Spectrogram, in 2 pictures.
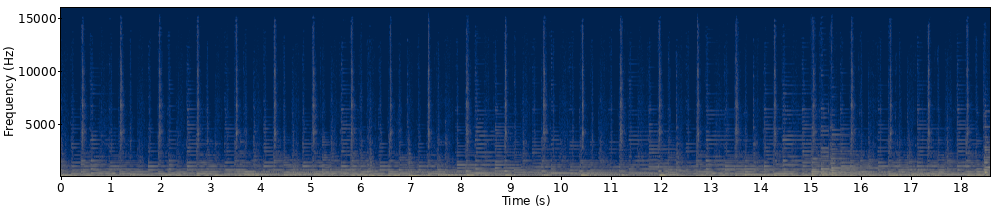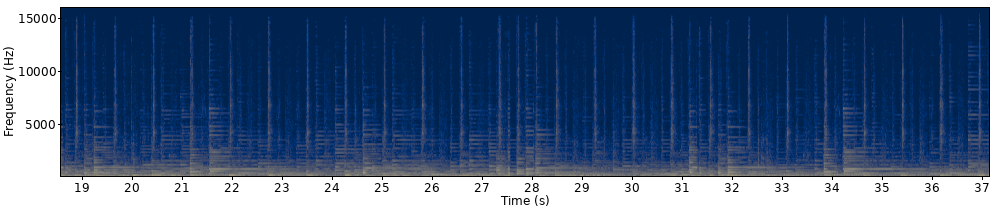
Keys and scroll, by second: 7.4 ctrl+alt+z, 8.6 ctrl+-, 10.2 ctrl+-, 10.3 ], 11.5 ctrl+-, 12.3 ctrl+-, 12.7 space, 13.3 ], 14.4 ctrl+-, 25.6 ctrl+-, 26.3 space, 28.1 ctrl+-, 29.2 space, 30.1 ctrl+-, 31.0 ], 32.2 space, 34.0 ], 34.2 ctrl+-.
